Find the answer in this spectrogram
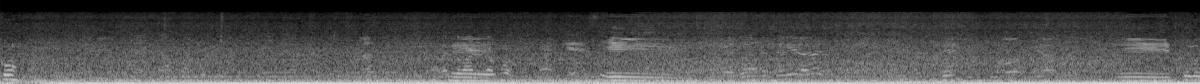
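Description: Boat engine running with a steady low drone.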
